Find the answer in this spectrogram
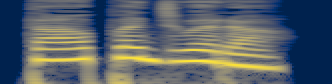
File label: "ತಾಪಜ್ವರ", Kannada; tāpa jvara; noun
